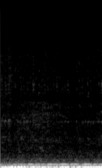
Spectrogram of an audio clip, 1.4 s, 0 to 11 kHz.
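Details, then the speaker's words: 1986 Ford Cortina P100 that had no spark: after setting the points gap and swapping in a coil from a Dodge, it idles with a steady, low, even rumble and no misses or stumbles. Faulty coil fixed. "you may be able to tell from that sound that I got it started change the coil throwing Airline around and it's running"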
